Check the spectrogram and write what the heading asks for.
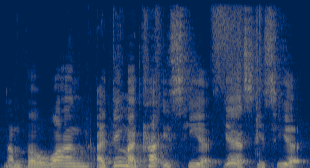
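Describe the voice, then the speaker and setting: A man's voice: fairly high pitch, animated, moderate pace, fairly bright tone. A man with a Hong Kong accent coaching viewers on a livestream in a blunt manner, often putting questions to them and checking in. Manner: rhetorical questions and check-ins with the audience. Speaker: business presentation coach. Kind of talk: Facebook Live talk, coaching viewers.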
